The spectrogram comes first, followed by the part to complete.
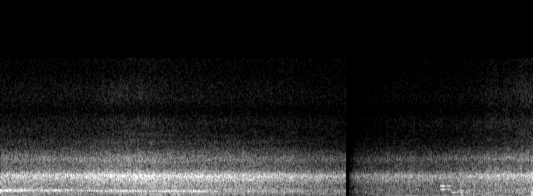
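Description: Hot-air blower running with a steady rush of air and a faint whine that slowly drops in pitch, heating a phone's glass back to soften the double-sided-tape adhesive beneath it. About five seconds in the sound cuts out abruptly, then comes back softer and gradually grows louder.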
